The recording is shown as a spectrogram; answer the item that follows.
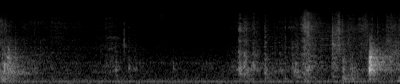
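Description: Quiet at first, then from about halfway soft rustling of paper and thread as a needle and thread are passed through the pierced holes of a folded paper section, with a sharp click near the end.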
